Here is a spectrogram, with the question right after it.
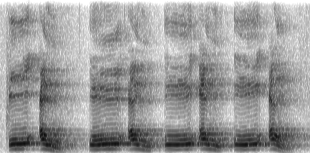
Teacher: कंठ की सहायता से बोला जा रहा है, और होठ की सहायता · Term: कंठोष्ठ स्वर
